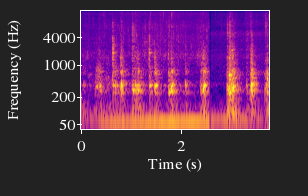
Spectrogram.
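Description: Onions sautéing in oil in a pan for a manathakkali kai thokku, with regular stirring strokes scraping through a steady close sizzle, about eight rhythmic bursts with a brief pause near the end.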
